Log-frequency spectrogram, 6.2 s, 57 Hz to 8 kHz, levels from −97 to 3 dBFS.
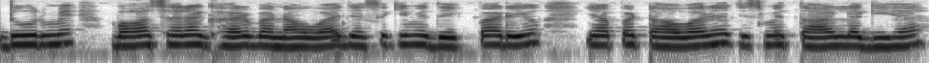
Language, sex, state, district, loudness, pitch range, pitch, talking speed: Hindi, female, Bihar, Katihar, -13 LUFS, 215-240 Hz, 225 Hz, 220 wpm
